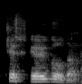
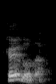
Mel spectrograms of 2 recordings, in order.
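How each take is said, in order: First: Said in the usual way. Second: "Google them" pushed higher and louder, the word "Google" hit hard; insistent repeat. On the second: Retold or imitated. Family urging Heath to look people up, insistent "Google them". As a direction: press the point, "Google them", with a raised, louder "Google". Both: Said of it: "and the family says".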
